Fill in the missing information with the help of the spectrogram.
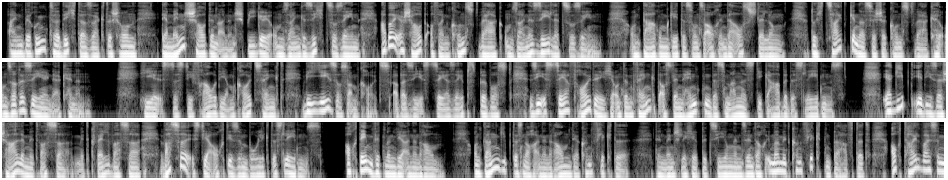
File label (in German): Sprechprobe VOICEOVER KULTUR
